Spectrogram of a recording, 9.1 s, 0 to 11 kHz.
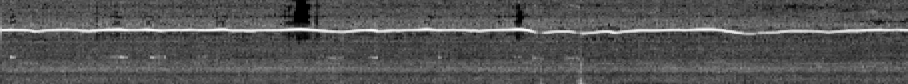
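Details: High-speed dental handpiece: steady whine with faint hiss and pitch dips as it loads, during full metal crown preparation on tooth #46 of a mandibular phantom, reducing toward a margin 0.5 mm above the gingiva.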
